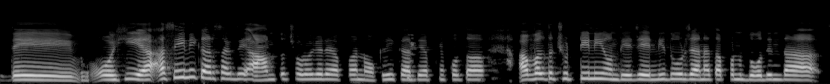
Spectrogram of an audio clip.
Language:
Punjabi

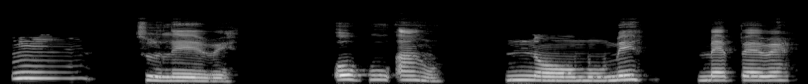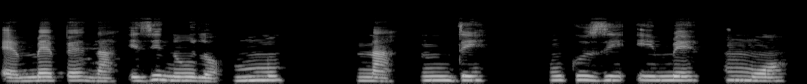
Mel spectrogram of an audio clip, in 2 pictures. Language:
Igbo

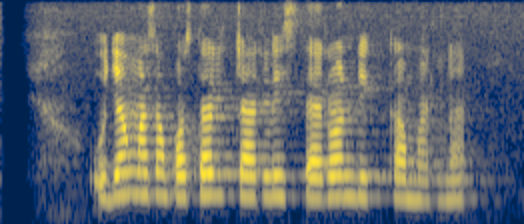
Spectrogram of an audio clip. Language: Sundanese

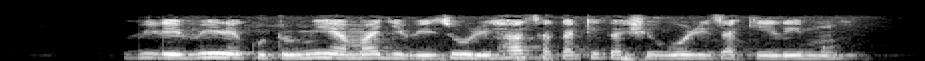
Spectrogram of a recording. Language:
Swahili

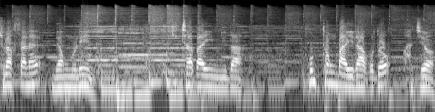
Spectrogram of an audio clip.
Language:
Korean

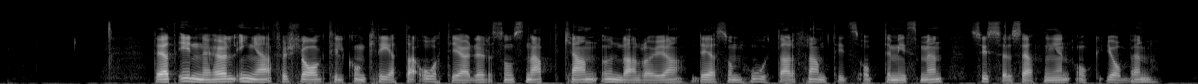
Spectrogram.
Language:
Swedish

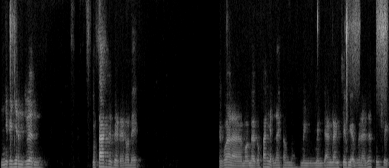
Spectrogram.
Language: Vietnamese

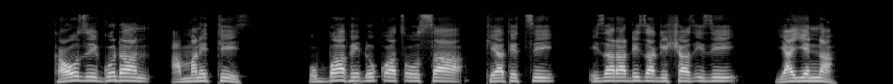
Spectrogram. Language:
Gamo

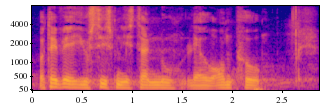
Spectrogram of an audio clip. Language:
Danish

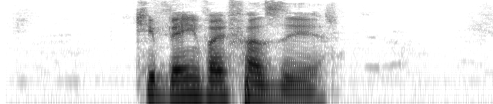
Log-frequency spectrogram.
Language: Portuguese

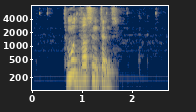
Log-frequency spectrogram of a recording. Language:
Kabyle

